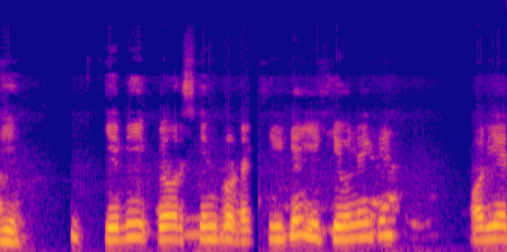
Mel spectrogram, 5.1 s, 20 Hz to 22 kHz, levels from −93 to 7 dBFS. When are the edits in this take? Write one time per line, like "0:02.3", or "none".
0:02.6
